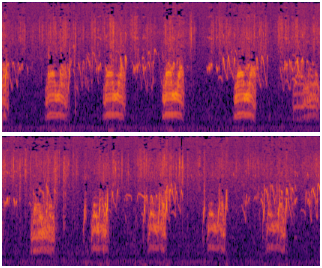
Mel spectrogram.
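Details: Morning calls of quail (batair): a long series of rough, grating bursts at roughly one-second intervals, some fuller and louder, with faint chirps between and a low constant hum behind.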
